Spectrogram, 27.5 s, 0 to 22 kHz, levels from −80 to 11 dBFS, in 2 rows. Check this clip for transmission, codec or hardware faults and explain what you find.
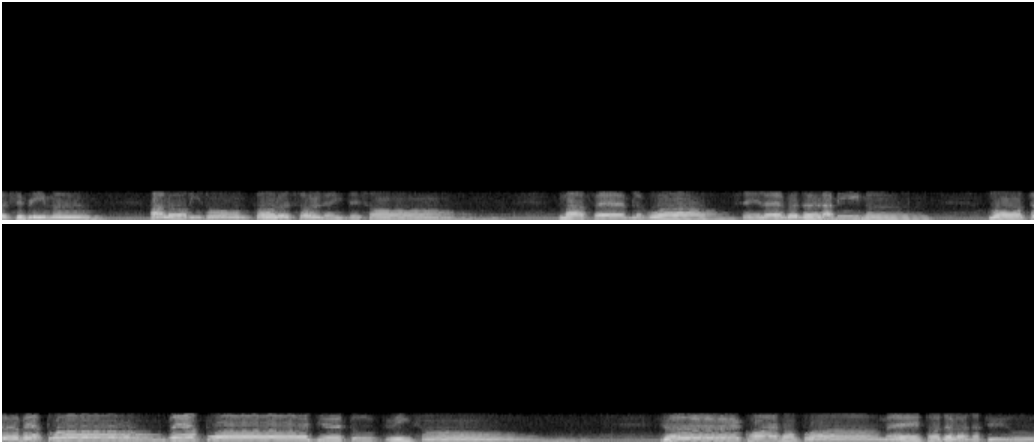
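Nothing stood out on listening to this clip.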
